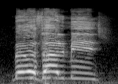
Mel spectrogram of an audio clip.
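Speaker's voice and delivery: high, loud, drawn-out fake crying on "¡Bebas armies!"; hammed-up sobbing cry of "¡Bebas armies!"; mock wailing. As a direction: shriek "¡Bebas armies!" like a crybaby, slowly. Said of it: "Eso deben gritar".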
